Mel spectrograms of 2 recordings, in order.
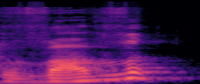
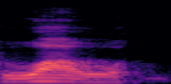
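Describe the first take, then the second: First: The name begins with a V sound. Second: The name begins with a W sound. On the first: The speaker calls it wrong. "not Vav" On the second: The speaker calls it right. "but Wow"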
